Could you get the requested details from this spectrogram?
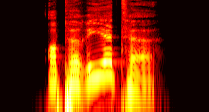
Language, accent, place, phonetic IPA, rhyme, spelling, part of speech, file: German, Germany, Berlin, [opəˈʁiːɐ̯tə], -iːɐ̯tə, operierte, adjective / verb, De-operierte.ogg
- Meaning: inflection of operieren: 1. first/third-person singular preterite 2. first/third-person singular subjunctive II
